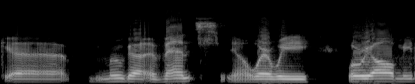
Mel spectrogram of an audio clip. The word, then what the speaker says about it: Muga: It is pronounced Muga, like a cow.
